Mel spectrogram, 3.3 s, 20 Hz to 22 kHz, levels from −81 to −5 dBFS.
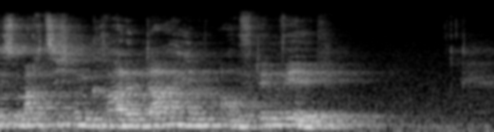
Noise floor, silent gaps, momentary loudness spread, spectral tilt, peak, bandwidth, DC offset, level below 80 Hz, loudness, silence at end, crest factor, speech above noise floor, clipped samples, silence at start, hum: -49 dBFS; none; 11 LU; -5.5 dB/octave; -12 dBFS; 15.5 kHz; under 0.1%; -54 dBFS; -26 LUFS; 0 s; 14 dB; 24 dB; under 0.1%; 0 s; none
